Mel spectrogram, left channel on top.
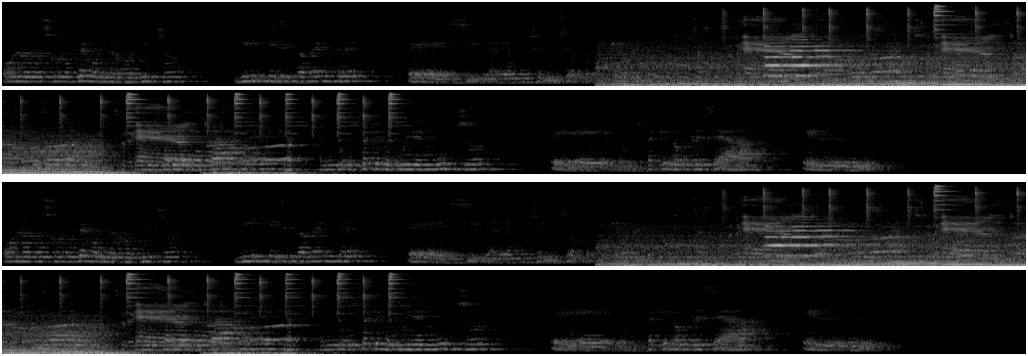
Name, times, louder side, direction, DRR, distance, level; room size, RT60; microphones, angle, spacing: voice 1, 0.0-1.8 2.3-3.6 4.0-11.3 11.5-15.1 15.7-17.9 18.2-19.0, equal, 30° left, -4 dB, 1.3 m, -47 dB
Vehicle horn car horn honking / Traffic noise roadway noise, 5.9-11.2, left 1 dB, 65° left, 1.3 m, -34 dB
Human voice / Scissors, 7.2-11.0 11.2-14.2, left 1 dB, 5° left, 0.6 m, -36 dB
11.0 x 4.6 x 6.5 m, 1.0 s
head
